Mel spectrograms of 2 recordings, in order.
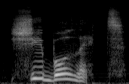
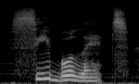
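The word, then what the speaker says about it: Shibboleth: Se o homem negasse, eles o mandavam dizer Shibolet. Se ele era de Efraim, dizia Sibolet, pois o povo de Efraim não conseguia pronunciar essa palavra corretamente.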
